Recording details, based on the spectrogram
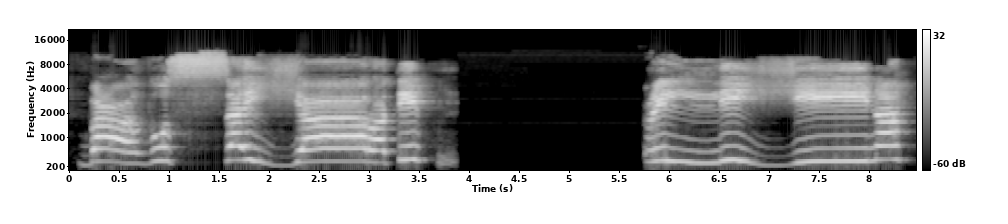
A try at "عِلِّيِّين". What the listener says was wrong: علیین. لام کے اوپر تشدید ہے، اس کی آواز جاری رہے گی. علیین.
